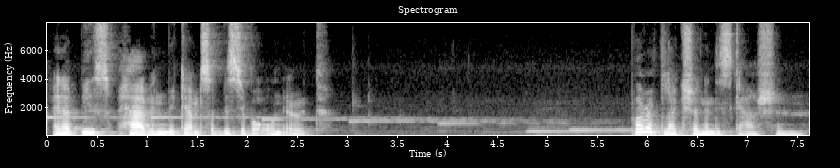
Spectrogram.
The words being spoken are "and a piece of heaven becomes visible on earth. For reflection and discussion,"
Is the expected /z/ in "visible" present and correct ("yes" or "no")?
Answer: no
